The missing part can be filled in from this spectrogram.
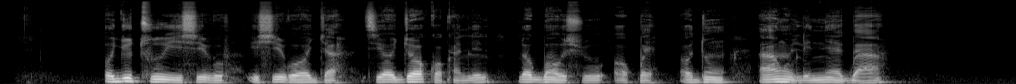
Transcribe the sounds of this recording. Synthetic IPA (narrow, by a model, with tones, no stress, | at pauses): o˧d͡ʒu˦tʰu˧i˨ʃi˧ɾo˨i˨ʃi˧ɾo˨ɔ˧d͡ʒa˨ | tʰi˨˦ɔ˧d͡ʒɔ˦kɔ˨kʰã˨le˨˦ | lɔ˦ɡ͡bɔ̃˦o˧ʃu˨˧ɔ˨k͡pɛ˨ | ɔ˧dũ˦ | a˧˦ɾ̃ũ˦˨le˨˦nĩ˦ɛ˧ɡ͡ba˨˦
